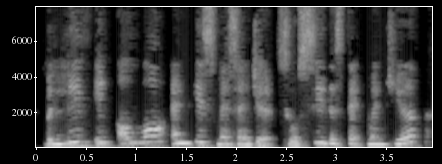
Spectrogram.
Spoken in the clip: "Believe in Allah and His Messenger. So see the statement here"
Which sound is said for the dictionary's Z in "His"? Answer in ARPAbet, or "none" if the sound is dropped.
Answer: S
